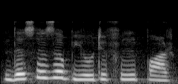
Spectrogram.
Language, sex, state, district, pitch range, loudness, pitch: English, female, Karnataka, Bangalore, 220-245 Hz, -16 LUFS, 230 Hz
